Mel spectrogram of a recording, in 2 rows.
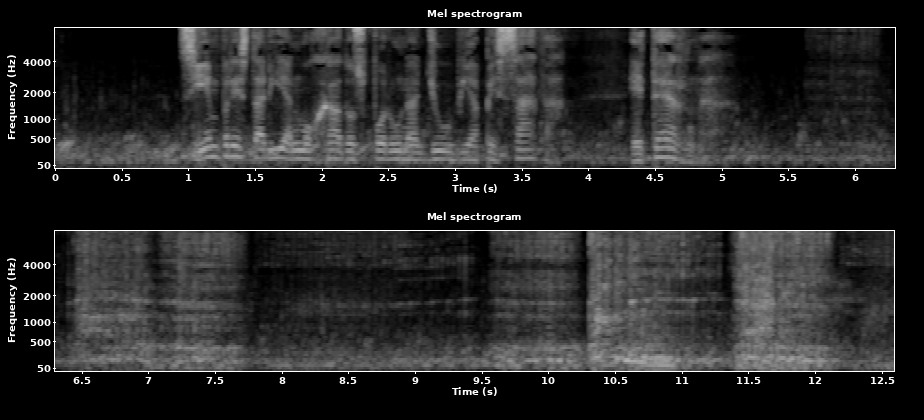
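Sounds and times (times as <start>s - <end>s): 
speech: 0.0s - 5.1s
monstrous three-headed dog roaring and snarling: 6.4s - 12.5s.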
